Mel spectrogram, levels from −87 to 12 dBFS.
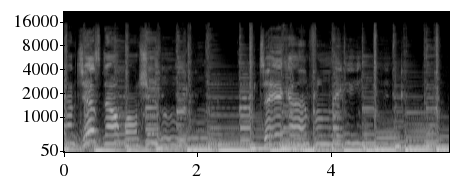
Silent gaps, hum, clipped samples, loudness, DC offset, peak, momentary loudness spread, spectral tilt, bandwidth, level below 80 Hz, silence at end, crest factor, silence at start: none; none; under 0.1%; -21 LUFS; under 0.1%; -8 dBFS; 5 LU; -6.5 dB/octave; 13.5 kHz; -22 dBFS; 0 s; 12 dB; 0 s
